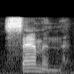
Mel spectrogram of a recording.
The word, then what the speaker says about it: salmon: Now this word here, we don't pronounce that that L. The word is salmon.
